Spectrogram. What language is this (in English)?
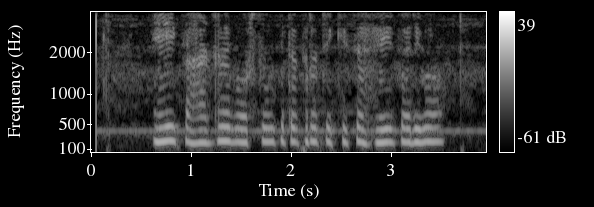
Odia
